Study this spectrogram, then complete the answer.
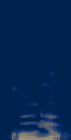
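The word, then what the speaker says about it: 권력: Kwon berakhiran dengan nien, setelah itu diikuti kata yang diawali dengan real, maka nien yang ada di kata kwon kita rubah menjadi real. Dan pengucapannya menjadi kwolyok.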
